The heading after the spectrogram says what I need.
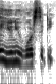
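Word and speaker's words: university: नहीं जैसे कि ए यूनिवर्सिटी क्योंकि यहां पर यूनिवर्सिटी का उच्चारण यू से होता है सो दैट्ची के अंदर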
